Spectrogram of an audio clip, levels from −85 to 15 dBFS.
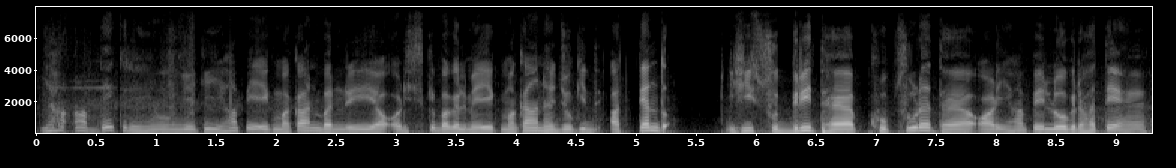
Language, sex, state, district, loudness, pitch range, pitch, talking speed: Hindi, male, Bihar, Araria, -24 LUFS, 140-170 Hz, 150 Hz, 220 wpm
